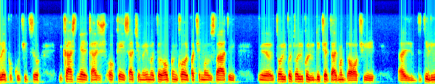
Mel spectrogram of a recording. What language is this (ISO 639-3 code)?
hrv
